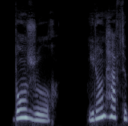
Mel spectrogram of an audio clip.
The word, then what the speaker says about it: Bonjour: Bonjour. Bonjour. Be careful with the pronunciation of the nasal vowel. Bonjour.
